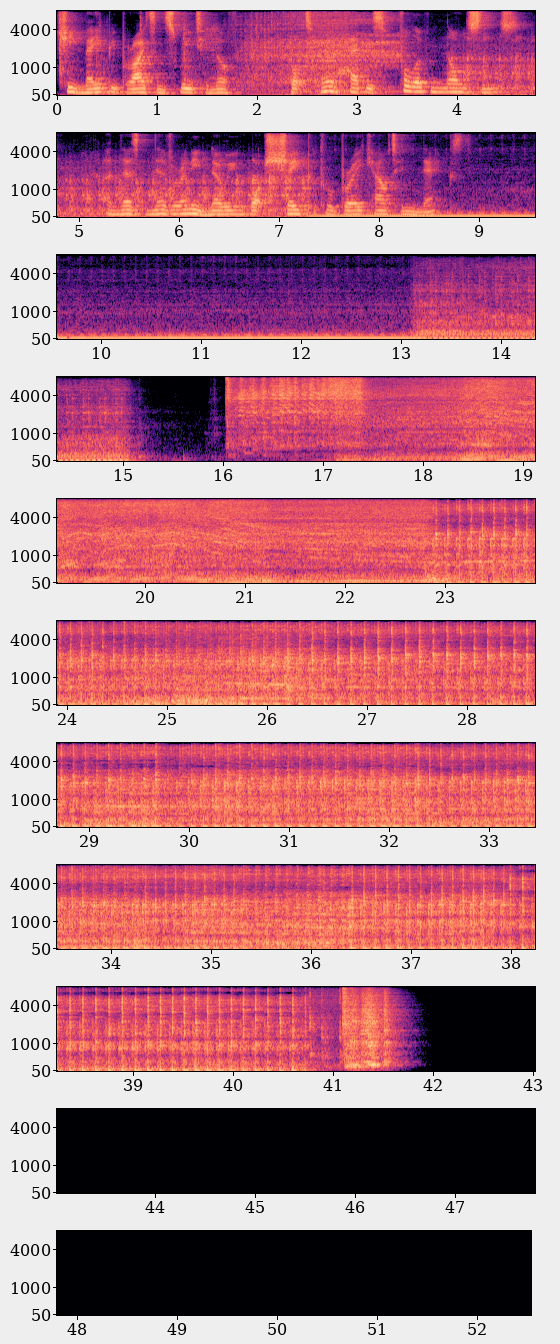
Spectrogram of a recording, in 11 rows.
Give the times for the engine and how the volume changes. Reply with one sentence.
The engine can be heard from 0.0 to 41.6 s, getting louder.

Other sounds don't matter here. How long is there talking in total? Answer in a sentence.
You can hear the talking for 9 seconds altogether.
